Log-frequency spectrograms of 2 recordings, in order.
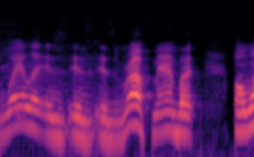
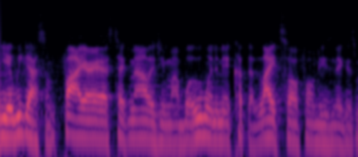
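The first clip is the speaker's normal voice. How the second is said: lower, softer boastful Trump quote; bragging; 8 semitones lower, 6 dB quieter than usual. Retold or imitated. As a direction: brag low and casual about your tech. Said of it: "Trump was bragging".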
